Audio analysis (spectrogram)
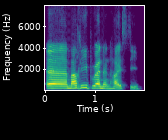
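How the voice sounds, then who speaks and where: A woman's voice: mid-range voice, a little slow, clean tone, lo-fi sound. A woman in an informal podcast conversation, chatting casually about an audio drama. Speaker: podcast co-host.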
